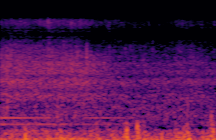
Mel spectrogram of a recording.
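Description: A car driving away on a wet road, its tyre hiss fading from about a second in, with wind gusting on the microphone.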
